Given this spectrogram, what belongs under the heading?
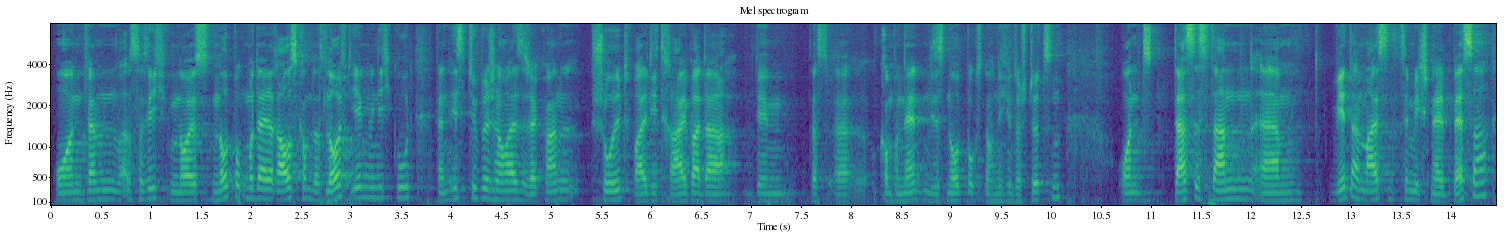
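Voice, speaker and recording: A man from giving a technical conference talk, dry in manner, hesitant with many fillers and frequent throat clearing. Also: mid-range voice, fairly even intonation, normal speed, slight background noise. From East Frisia, northern Germany. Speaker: conference speaker. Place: lecture room at a conference.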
